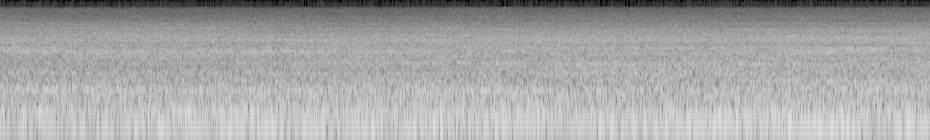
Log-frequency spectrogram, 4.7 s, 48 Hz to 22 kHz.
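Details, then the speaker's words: 2014 Ford Fiesta Zetec Rocam 1.0 Flex at 16 degrees, cranked and holding a steady, level idle without surging or cutting out. Its earlier first-start fault (rough idle, injection light, stalling) was traced to a coolant temperature sensor wet with leaking coolant. "Era nesse momento aqui, eu tocava arranque, ele não ficava em marcha lenta. Ele ficava todo quadrado, acendia a luz de injeção, às vezes apagava. Mas tá aí, ó, funcionando. Beleza."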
